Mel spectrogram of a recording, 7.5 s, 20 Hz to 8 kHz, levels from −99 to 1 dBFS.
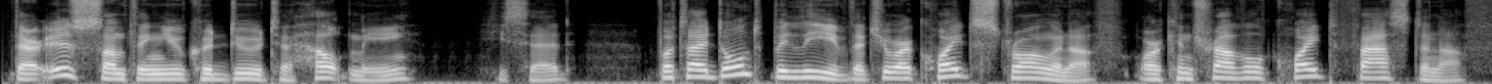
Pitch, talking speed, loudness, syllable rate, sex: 155 Hz, 215 wpm, -18 LUFS, 5.7 syllables/s, male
